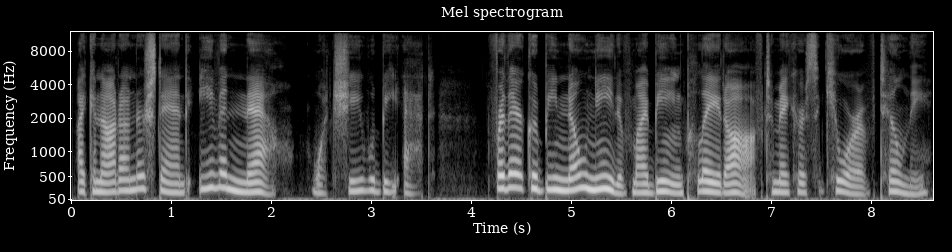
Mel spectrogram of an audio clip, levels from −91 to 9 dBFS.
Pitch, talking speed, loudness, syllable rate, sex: 200 Hz, 190 wpm, -18 LUFS, 4.5 syllables/s, female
